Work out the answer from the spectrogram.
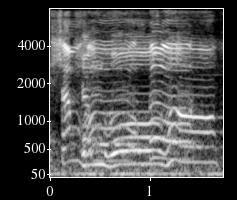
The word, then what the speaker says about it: शंभो: गुरुजी, अशुद्धि अशुद्धि, चंबो चंबो चंबो मत कीजिए, शब्द को भ्रष्ट मत कीजिए, कहिए शंभो शंभो, ऐसा कहिए, उच्चारण भ्रष्ट मत कीजिए।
